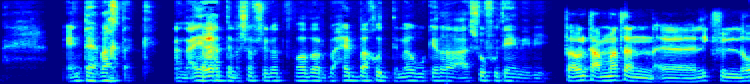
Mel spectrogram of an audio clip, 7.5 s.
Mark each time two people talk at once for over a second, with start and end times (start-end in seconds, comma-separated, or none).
none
